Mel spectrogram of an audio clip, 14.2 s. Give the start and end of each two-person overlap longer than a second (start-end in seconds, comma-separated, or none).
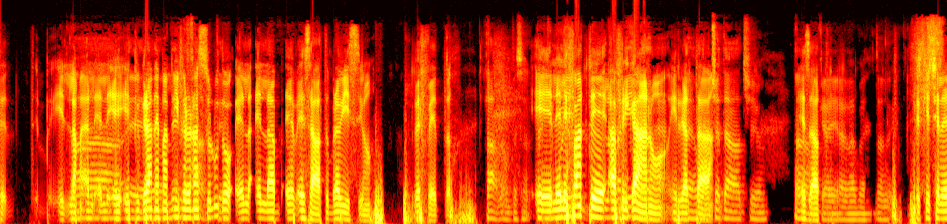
1.1-3.5, 8.0-10.7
